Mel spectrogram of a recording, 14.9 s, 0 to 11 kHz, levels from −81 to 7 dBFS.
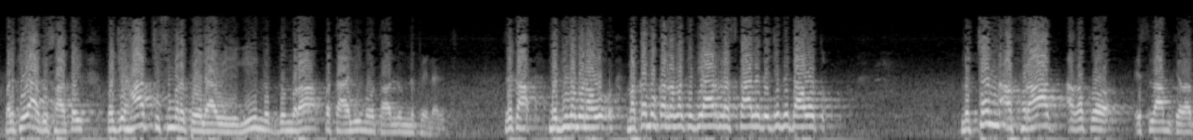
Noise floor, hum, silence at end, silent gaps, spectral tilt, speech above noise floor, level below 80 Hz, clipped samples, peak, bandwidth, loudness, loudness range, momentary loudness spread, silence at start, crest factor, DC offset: -38 dBFS; none; 0 s; none; -7 dB/octave; 26 dB; -38 dBFS; under 0.1%; -2 dBFS; 8 kHz; -13 LUFS; 4 LU; 8 LU; 0 s; 10 dB; under 0.1%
